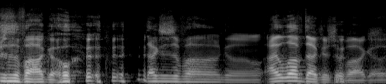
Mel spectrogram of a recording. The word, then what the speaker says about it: Zhivago: the the d is the z is pronounced h dr zavago doctor i love dr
